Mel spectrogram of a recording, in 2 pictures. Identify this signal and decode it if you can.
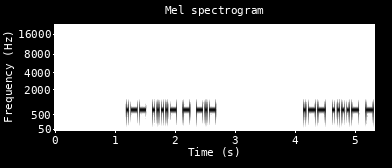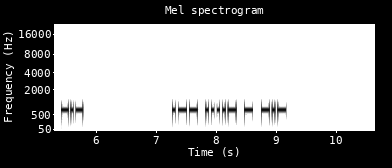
Morse code, heard as a keyed tone, about 30 wpm, 700 Hz. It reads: W4TK W4TK W4TK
